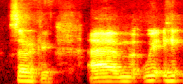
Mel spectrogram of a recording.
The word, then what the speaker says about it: Siriki: Siriki.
